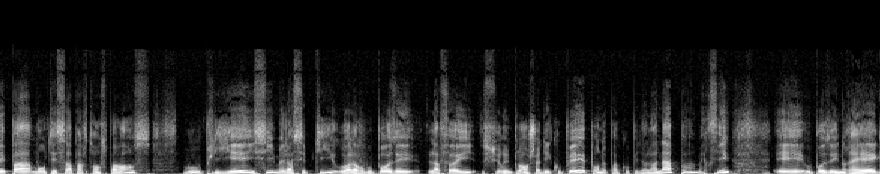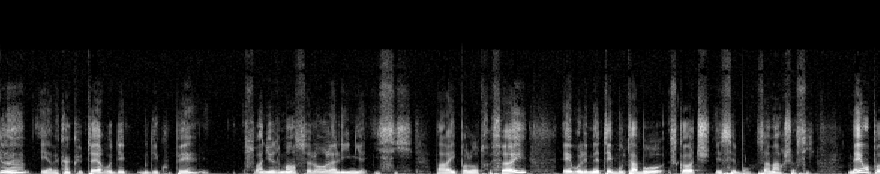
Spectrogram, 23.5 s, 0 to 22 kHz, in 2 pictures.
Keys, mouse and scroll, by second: 0.2 ctrl+scroll down 2, 0.8 ctrl+middle click, 4.8-5.2 ctrl+scroll up 2, 6.0-8.0 middle drag, 6.8 click.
